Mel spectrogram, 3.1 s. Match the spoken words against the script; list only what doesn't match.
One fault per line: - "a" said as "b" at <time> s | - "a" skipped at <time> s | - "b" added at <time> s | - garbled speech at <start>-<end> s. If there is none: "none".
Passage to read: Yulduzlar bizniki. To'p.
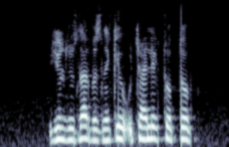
- "Uchaylik to'p" added at 1.8 s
